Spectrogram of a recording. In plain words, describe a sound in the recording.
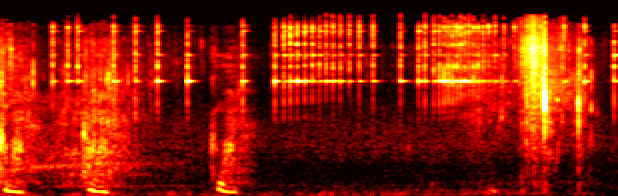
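A fish splashes in the water close by.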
